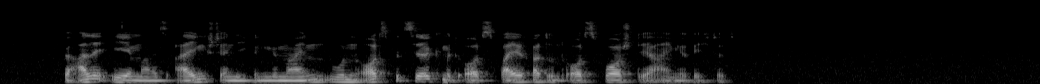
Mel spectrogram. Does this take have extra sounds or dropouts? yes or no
no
